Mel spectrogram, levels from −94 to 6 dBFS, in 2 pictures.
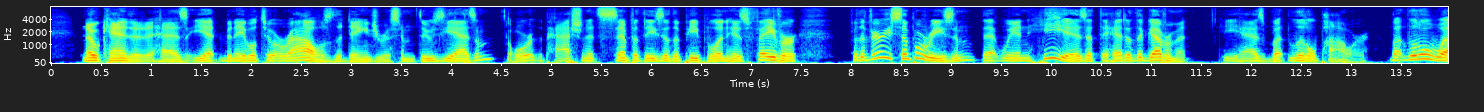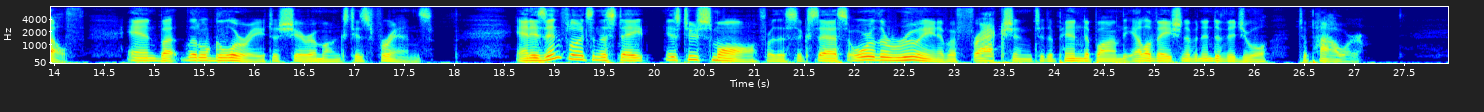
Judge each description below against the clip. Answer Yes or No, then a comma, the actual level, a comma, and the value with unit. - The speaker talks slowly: No, average, 175 wpm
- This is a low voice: Yes, low, 125 Hz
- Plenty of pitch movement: No, average, 4.4 semitones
